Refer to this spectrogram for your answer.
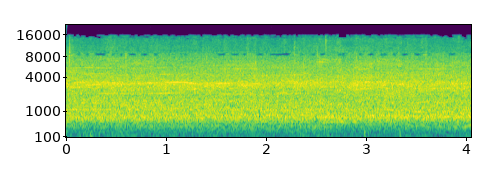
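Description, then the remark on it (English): A huge arena crowd of Denver Nuggets fans roars and cheers as the team wins the NBA championship, a dense, loud wash of voices that holds steady for the whole few seconds with no single voice standing out. “Take your headsets off and just listen to this crowd.”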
